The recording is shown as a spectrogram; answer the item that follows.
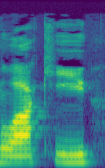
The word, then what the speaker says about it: Locky: fandom name before being locky lock and key but pronounced like Rocky but it's spelled locky which is fine but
